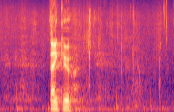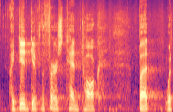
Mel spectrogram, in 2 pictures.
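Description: A man speaks through a microphone in an echoing hall.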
